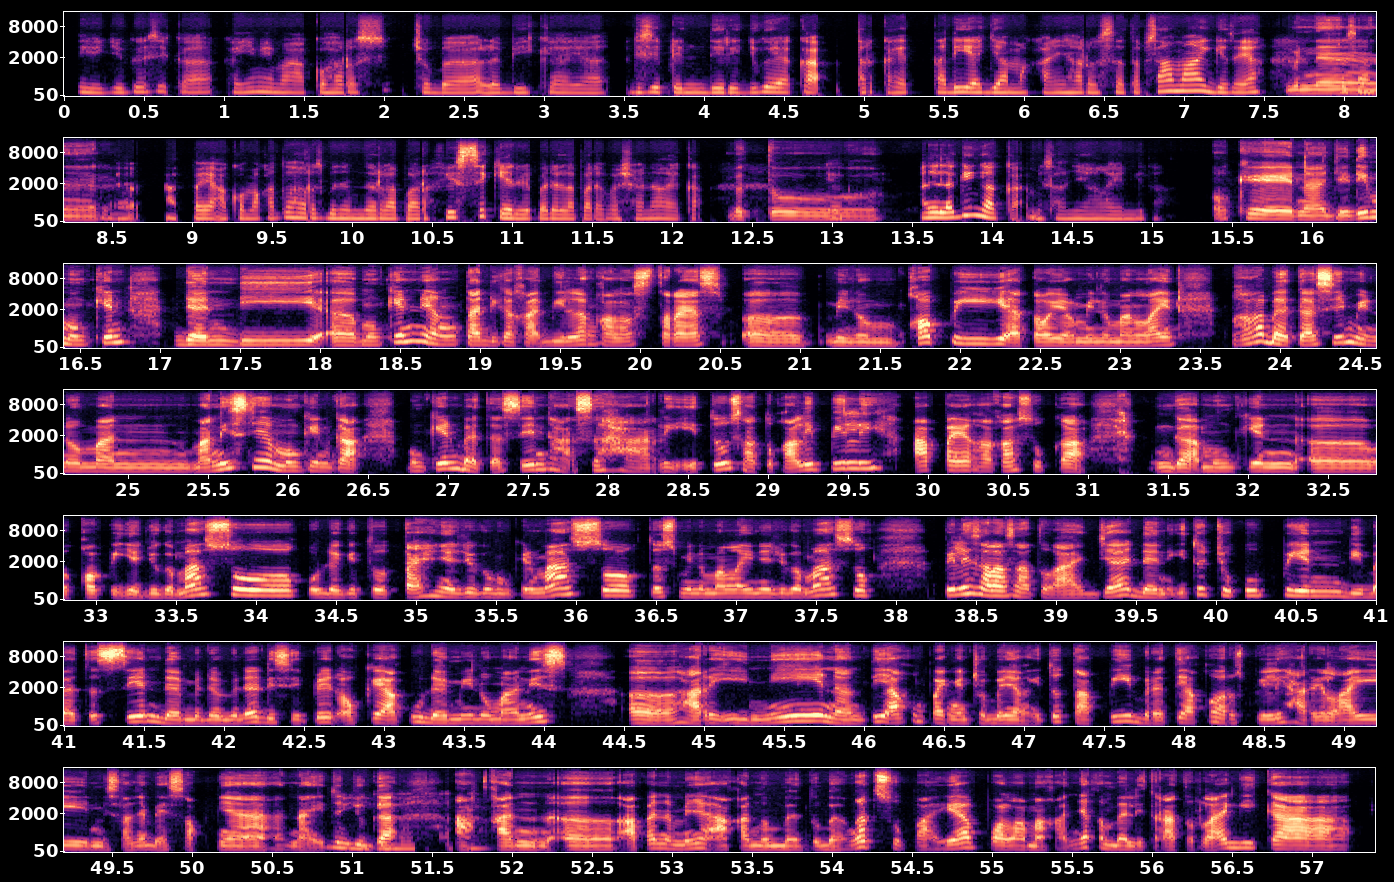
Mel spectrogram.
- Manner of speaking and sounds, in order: other background noise
- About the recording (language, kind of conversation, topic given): Indonesian, advice, Bagaimana saya bisa menata pola makan untuk mengurangi kecemasan?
